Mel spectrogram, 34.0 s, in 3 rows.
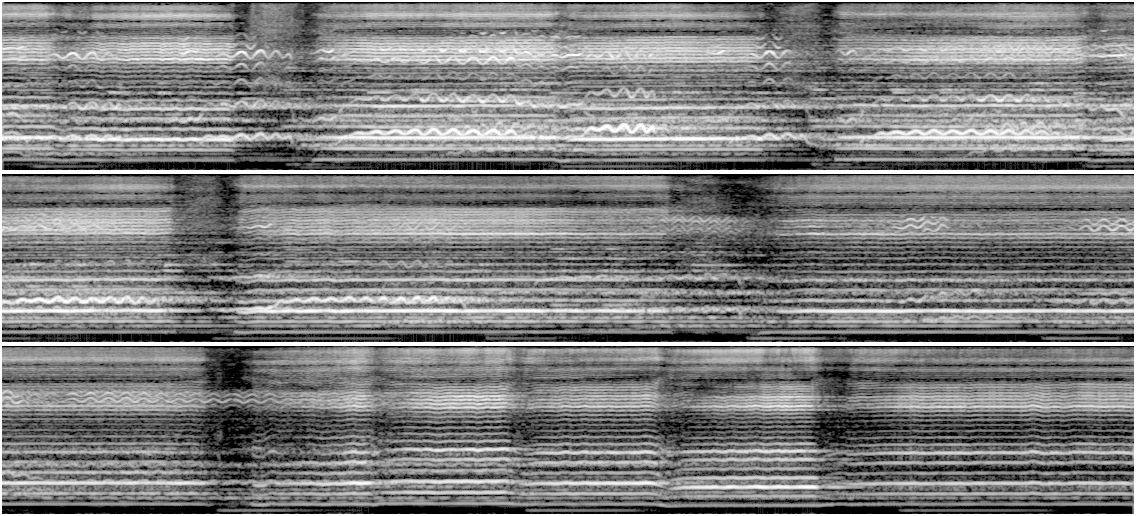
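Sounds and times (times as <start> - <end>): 
tenors singing an opera barcarolle: 0.0 - 33.9.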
